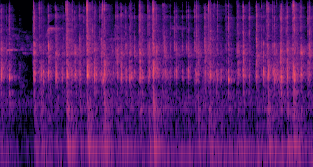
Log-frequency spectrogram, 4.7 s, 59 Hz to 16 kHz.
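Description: Both hands tap rapidly with their fingertips on the plastic keycaps of a white plastic backlit RGB mechanical computer keyboard resting on a desk with a padded wrist rest. After a brief quiet gap near the start, a dense, continuous stream of crisp, short clicks follows, centered around 1.3 kHz with bright upper edges, each dying away almost instantly.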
